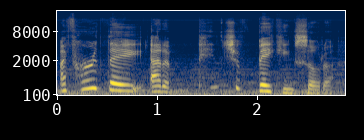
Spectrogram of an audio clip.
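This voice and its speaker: A woman's voice: sits high, very animated, normal speed, over music, pitched above the performer's own voice. A woman voicing an earnest, curious young female student in love, in audiobook dialogue. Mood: polite.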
